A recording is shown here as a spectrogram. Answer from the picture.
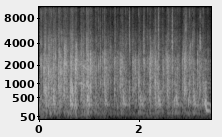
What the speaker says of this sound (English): Can we clap it up for all of our educators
